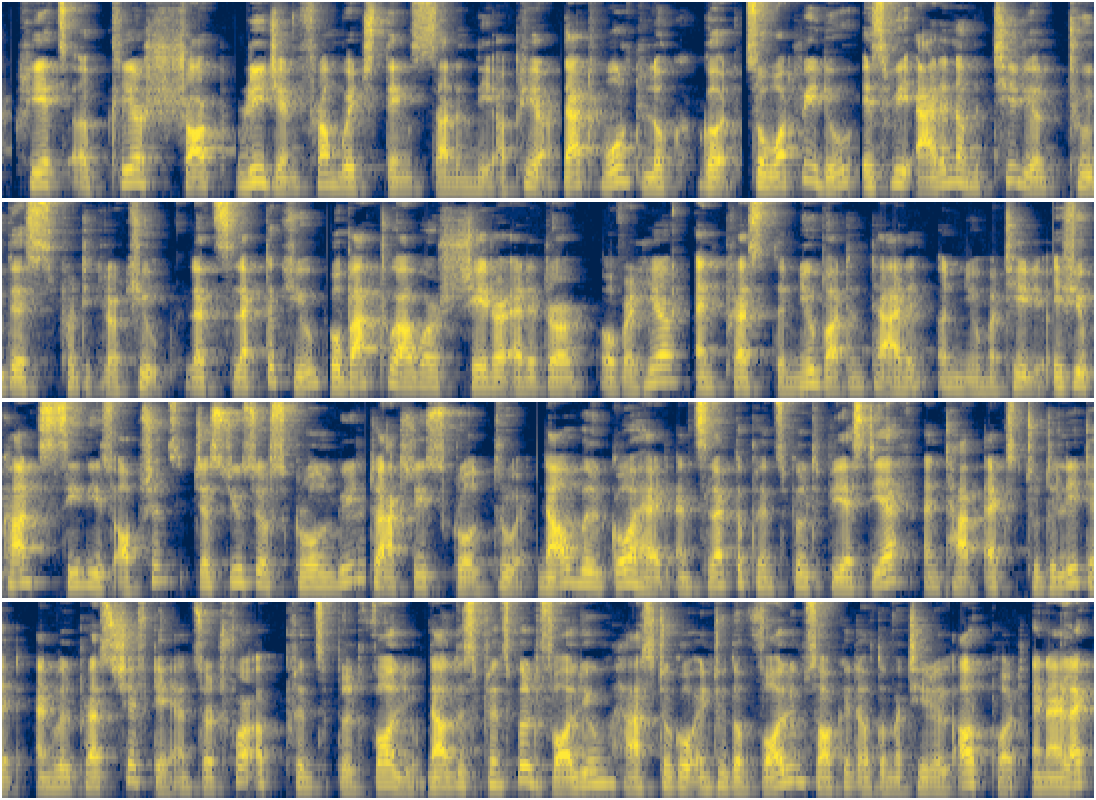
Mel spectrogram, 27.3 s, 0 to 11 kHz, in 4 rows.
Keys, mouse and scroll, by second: 2.1 space, 4.6 space, 8.0-8.4 drag, 9.4-10.4 drag, 11.1 middle click, 11.9 click, 15.2 scroll down 1, 15.3 scroll down 2, 15.9-16.9 scroll down 4, 16.9 ctrl+middle click, 16.9 scroll down 2, 18.0 click, 20.1 x, 21.0 shift+a, 25.1 click, 26.3 click, 26.8 click.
